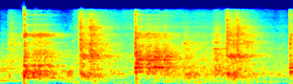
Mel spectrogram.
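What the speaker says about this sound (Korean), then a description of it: "망치로 끌어올린 부분을 평평하게 정리를 해줍니다" A hammer flattens a pulled-out patch of steel car body panel with sharp, ringing metallic blows at an irregular pace, about five strikes, loud and close, with no talking.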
